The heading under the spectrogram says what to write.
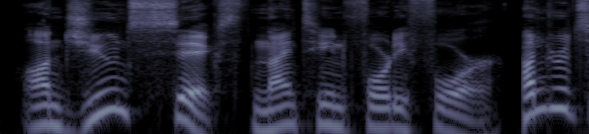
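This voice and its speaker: In a very clean recording with a silent background, a man with a fairly high pitch speaks at a moderate pace in a normal speaking voice. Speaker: TV news reporter. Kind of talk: TV news report narration.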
